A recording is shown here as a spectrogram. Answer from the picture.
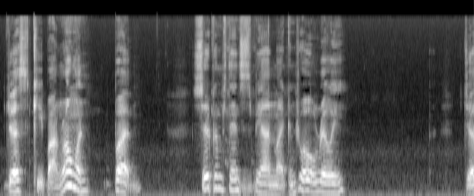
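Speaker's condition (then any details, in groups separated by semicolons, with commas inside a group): Cerebral palsy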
